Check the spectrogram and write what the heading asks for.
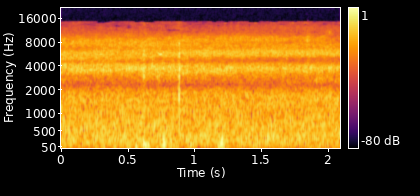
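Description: Steady splashing of a pond fountain's spray falling back onto the water.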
